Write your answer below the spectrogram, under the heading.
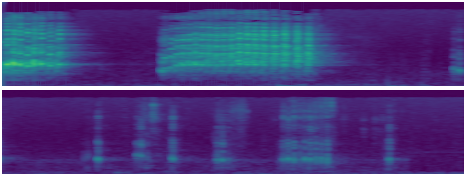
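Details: Ferret: two long breathy hissing bursts, then a run of short soft clucking pulses at an uneven pace.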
